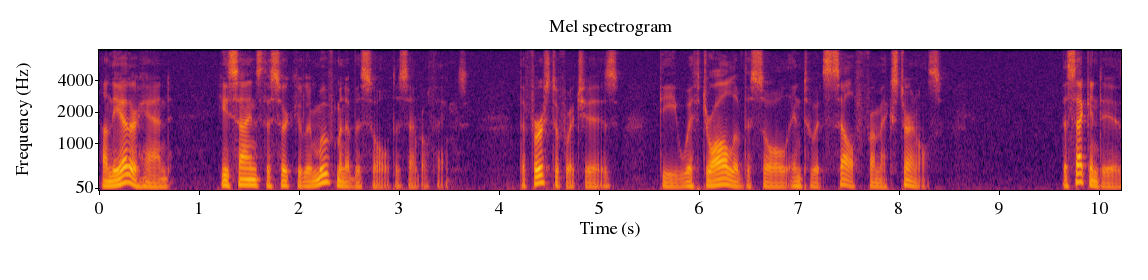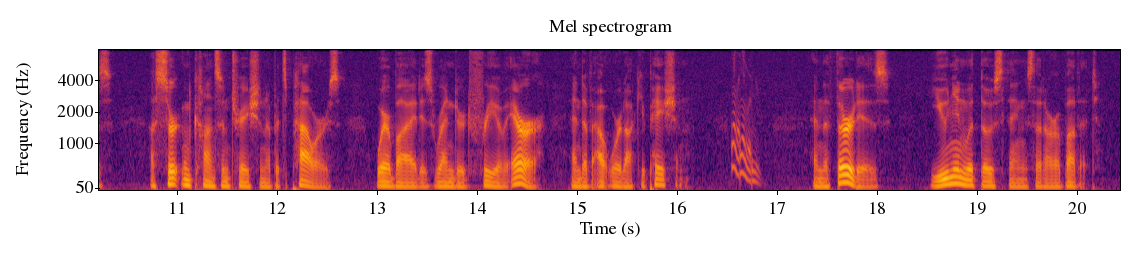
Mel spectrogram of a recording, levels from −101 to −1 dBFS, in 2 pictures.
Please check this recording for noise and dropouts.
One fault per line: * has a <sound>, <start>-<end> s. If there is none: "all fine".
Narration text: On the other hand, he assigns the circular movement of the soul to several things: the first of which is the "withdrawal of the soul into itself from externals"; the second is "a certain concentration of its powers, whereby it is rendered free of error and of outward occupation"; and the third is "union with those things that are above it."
* has a chirp, 16.5-16.9 s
